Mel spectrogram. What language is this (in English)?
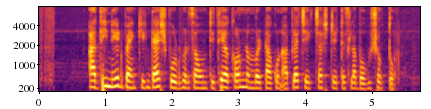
Marathi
